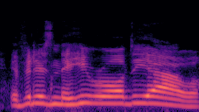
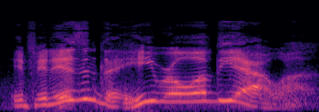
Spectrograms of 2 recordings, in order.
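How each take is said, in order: First: It is read in the speaker's ordinary voice. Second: It is read in a put-on character voice.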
